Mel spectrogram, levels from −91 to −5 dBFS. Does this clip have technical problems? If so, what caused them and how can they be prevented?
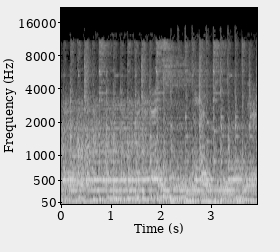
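No, nothing technical goes wrong anywhere in this clip, so there's nothing here that needs preventing.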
